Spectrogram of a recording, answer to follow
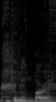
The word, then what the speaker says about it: Guillain-Barré: So you faced a life challenging and changing period where you were diagnosed with, I don't know how to really pronounce it, GB syndrome. Guillain-Barré, yes.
